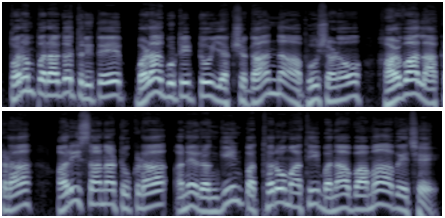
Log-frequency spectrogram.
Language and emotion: Gujarati, neutral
